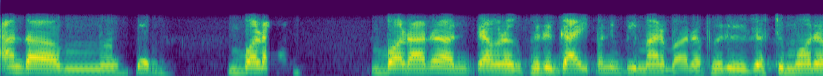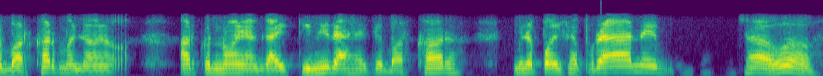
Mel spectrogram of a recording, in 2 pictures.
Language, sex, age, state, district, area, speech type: Nepali, female, 60+, West Bengal, Darjeeling, rural, conversation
